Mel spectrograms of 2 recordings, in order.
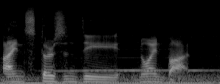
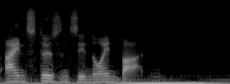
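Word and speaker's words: Einstürzende Neubauten: I probably messed up I've been trying to pronounce it more like it's supposed to be, because normally I just pronounce it with my American twang, and it's Einstürzende Neunbauten. But the meter is wrong. Like how you go through the word, like the emphasis and metering is off.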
